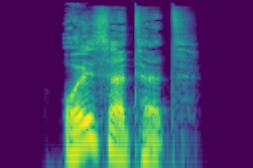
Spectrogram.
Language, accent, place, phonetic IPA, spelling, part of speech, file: German, Germany, Berlin, [ˈɔɪ̯sɐtət], äußertet, verb, De-äußertet.ogg
- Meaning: inflection of äußern: 1. second-person plural preterite 2. second-person plural subjunctive II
